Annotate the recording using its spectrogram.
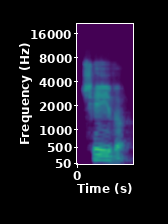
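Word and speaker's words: caiva: it goes together like if you say uh cha and eva and they're coming together it will become chava and it'll be spelt c a i v a but then you look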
